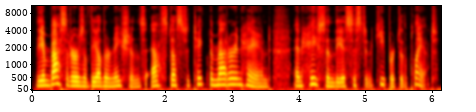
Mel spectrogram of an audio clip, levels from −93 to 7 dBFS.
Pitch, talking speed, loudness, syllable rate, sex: 190 Hz, 215 wpm, -24 LUFS, 5.9 syllables/s, female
